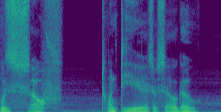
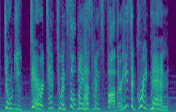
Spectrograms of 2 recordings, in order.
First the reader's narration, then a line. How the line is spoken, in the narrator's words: she shrieked, a look of pure, unhinged malevolence in her eyes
